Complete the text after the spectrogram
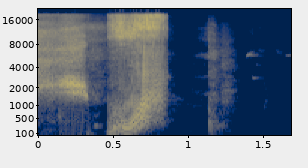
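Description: sound effect, toilet flush sound effect

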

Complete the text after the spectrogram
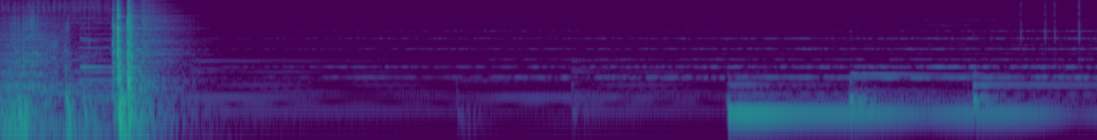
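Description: household object, door being closed

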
